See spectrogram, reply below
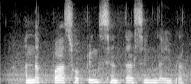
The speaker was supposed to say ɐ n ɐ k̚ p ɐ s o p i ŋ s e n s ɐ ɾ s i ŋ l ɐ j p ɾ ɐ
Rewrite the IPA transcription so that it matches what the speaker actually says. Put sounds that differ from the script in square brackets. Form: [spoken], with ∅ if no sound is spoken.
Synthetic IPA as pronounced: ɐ n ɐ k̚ p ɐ s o p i ŋ s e n [t] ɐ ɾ s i ŋ l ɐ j [b] ɾ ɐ

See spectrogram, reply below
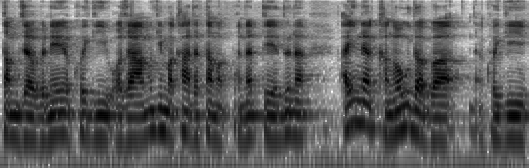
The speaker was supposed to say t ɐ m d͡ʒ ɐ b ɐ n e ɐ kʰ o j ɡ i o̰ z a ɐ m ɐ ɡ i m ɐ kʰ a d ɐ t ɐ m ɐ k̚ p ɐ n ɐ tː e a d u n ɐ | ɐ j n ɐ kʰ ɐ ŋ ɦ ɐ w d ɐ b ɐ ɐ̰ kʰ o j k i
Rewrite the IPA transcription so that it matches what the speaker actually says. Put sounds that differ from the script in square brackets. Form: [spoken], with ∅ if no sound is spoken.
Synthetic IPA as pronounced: t ɐ m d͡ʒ ɐ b ɐ n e ɐ kʰ o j ɡ i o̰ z a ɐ m ɐ ɡ i m ɐ kʰ a d ɐ t ɐ m ɐ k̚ p ɐ n ɐ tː e [ɐ] d u n ɐ | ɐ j n ɐ kʰ ɐ ŋ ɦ ɐ w d ɐ b ɐ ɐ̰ kʰ o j [ɡ] i

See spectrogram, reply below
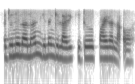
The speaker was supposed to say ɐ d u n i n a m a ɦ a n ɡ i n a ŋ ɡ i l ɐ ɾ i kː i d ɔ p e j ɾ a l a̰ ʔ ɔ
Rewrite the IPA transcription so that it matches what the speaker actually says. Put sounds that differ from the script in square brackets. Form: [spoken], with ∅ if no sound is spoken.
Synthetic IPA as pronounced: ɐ d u n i n a [n] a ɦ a n ɡ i n a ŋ ɡ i l [a] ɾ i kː i d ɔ p [a] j ɾ a l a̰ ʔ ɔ

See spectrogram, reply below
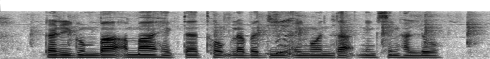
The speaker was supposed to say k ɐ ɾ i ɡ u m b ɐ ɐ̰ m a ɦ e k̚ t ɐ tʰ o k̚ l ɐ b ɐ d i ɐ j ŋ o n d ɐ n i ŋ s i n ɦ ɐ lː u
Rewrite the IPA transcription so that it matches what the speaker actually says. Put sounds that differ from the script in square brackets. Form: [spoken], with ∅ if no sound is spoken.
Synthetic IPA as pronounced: k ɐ ɾ i ɡ u m b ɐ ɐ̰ m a ɦ e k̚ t ɐ tʰ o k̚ l ɐ b ɐ d i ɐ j ŋ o n d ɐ n i ŋ s i [ŋ] ɦ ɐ lː u

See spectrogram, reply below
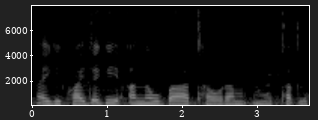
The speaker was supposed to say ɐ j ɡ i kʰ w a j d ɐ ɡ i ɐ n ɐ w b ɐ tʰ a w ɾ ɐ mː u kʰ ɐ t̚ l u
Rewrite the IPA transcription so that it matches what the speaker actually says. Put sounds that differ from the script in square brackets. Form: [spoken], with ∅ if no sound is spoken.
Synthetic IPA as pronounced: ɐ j ɡ i kʰ w a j d ɐ ɡ i ɐ n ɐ w b ɐ tʰ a w ɾ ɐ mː u [tʰ] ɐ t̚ l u

